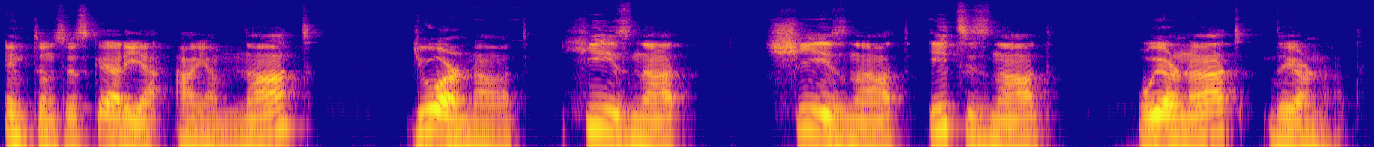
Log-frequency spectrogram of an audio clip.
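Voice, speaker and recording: Speaking at a slow pace, this Spanish-native man teaches an English grammar lesson, going over every example patiently and in steps. His fairly high voice is expressive and a bit bright.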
